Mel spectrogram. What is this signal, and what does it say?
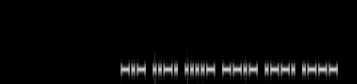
Morse code, heard as a keyed tone, about 42 wpm, 700 Hz. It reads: KF4QPJ
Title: USA Call Signs - 4x Character Spacing - 45wpm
